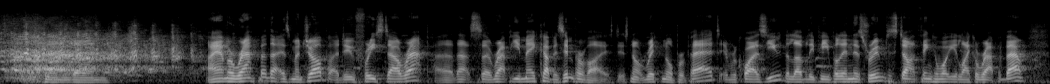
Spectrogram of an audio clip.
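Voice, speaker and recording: Against noticeable background noise, a man with a Manchester accent talks very fast at a medium pitch with lively intonation. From Manchester, England. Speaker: comedian and freestyle rapper. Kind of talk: stand-up comedy set.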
